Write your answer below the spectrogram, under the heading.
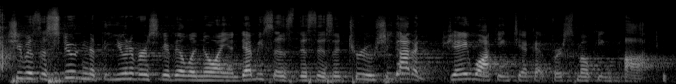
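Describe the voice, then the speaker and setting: An American accent at a fairly quick pace with ordinary pitch variation, over noticeable background noise. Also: woman, fairly high pitch for a woman. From US Midwest (southern Indiana). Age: 70s. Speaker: cannabis dispensary nurse. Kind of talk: storytelling talk to an audience.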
